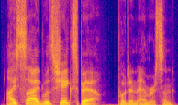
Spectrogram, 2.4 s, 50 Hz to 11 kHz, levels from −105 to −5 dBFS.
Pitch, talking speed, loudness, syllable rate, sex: 125 Hz, 175 wpm, -17 LUFS, 6.0 syllables/s, male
